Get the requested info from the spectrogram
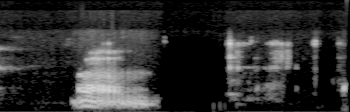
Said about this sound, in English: Sorry, I have to sip water. I talked for so long, I forget that I need to like breathe and drink water.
